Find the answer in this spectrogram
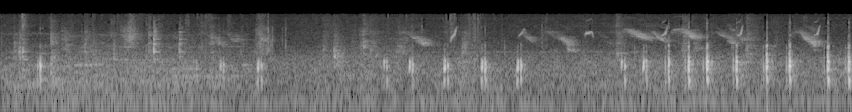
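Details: Newly hatched chicks peeping to keep their mother near: thin, high, falling peeps scattered throughout over low clucks that grow faster and louder toward the end.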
